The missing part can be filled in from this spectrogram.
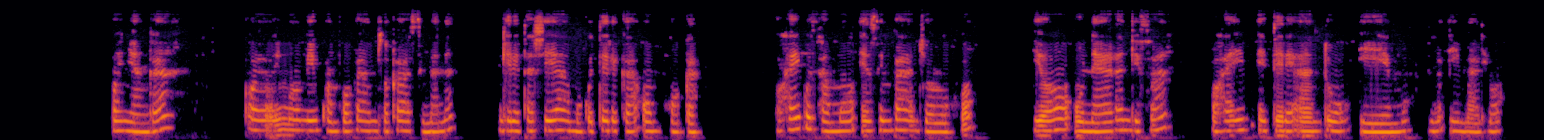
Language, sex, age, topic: Oshiwambo, male, 25-35, agriculture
